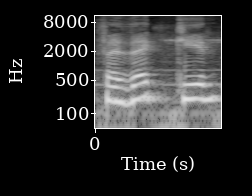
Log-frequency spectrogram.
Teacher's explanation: یہ باریک کاف ہے، اس کو ہمیشہ باریک پڑھا جاتا ہے فذکر، اور اس کے ساتھ را بھی باریک پڑھی جائے گی کیونکہ را ساکن ہے، اور را ساکن سے پہلے زیر ہے تو یہ را باریک پڑھی جائے گی۔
